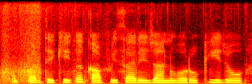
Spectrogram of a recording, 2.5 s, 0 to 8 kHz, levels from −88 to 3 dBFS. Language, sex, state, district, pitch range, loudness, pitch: Hindi, female, Chandigarh, Chandigarh, 185-195 Hz, -17 LUFS, 190 Hz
